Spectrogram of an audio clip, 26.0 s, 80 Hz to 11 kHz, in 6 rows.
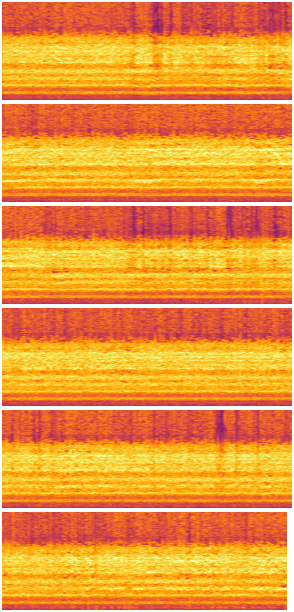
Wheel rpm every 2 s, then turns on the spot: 230, 230, 230, 230, 230, 230, 230, 230, 230, 230, 240, 230, 230.
none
